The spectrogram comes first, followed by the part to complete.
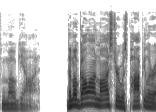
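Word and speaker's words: Mogollon: The Mogalon monster, pronounced Moion.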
